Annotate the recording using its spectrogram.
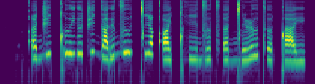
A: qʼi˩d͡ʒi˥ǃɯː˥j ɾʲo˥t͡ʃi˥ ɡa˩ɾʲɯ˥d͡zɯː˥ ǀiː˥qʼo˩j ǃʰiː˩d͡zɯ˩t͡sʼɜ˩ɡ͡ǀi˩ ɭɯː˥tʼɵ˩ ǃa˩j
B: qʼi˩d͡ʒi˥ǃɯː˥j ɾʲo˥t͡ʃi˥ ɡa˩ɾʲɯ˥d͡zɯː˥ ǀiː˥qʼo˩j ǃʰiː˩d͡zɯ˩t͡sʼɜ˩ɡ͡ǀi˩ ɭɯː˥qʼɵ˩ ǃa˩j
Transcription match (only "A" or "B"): A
